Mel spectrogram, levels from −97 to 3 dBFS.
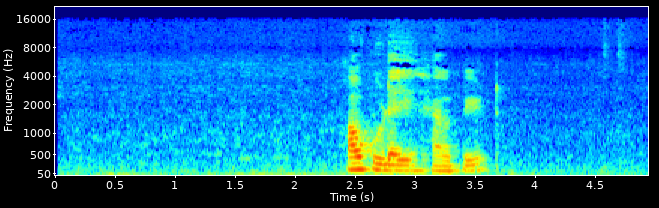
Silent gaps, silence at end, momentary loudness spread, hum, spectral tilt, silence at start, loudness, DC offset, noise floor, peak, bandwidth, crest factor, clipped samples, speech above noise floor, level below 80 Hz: none; 1.35 s; 15 LU; none; -6.5 dB/octave; 0.45 s; -20 LUFS; under 0.1%; -50 dBFS; -4 dBFS; 16.5 kHz; 22 dB; under 0.1%; 31 dB; -46 dBFS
